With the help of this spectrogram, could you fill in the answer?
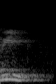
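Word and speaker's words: read: रीड। और रीड की second form भी रीड होती है लेकिन उसका प्रोसिएशन रेड होता है और थर्ड फॉर्म रीड उसका प्रोनाउंसिएशन रीड होता है।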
